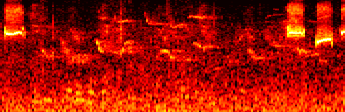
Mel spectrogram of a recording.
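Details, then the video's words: Short-toed treecreeper singing in a Parisian park: a brief high whistled note opens the clip, then after quiet park ambience a phrase of three clear, thin, high notes returns near the end, with faint distant birds chirping. "That's the song of the shorttoed tree creeper."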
